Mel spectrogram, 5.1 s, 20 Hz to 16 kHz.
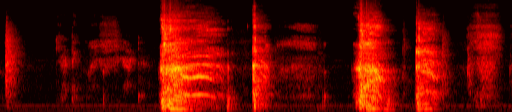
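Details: Adult with a lingering cough at 2 a.m.: several loud, harsh cough bursts with quieter breathy sounds between them.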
